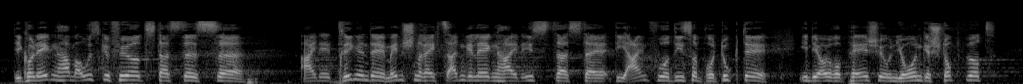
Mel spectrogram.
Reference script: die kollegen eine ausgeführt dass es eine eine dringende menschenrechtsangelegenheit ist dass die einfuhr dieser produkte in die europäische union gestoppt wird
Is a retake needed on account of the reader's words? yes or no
yes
